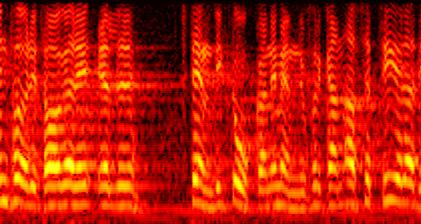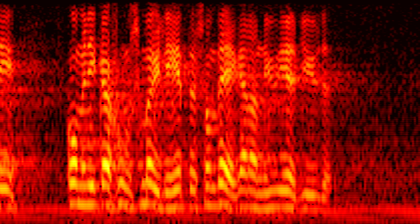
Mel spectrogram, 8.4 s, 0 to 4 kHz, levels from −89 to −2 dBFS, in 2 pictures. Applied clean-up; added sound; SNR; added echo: none; none; none; none.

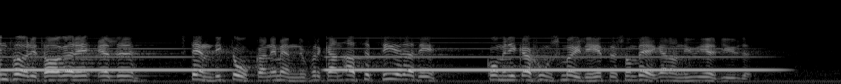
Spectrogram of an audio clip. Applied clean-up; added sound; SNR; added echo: none; Wind instrument, woodwind instrument; -3 dB; none.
